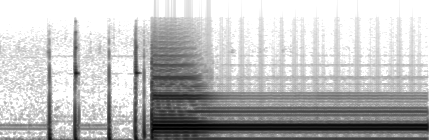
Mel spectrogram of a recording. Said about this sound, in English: Well, there is dial tone crosstalk in the background, but you don't really get the tone until you deposit a dime or two nickels.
